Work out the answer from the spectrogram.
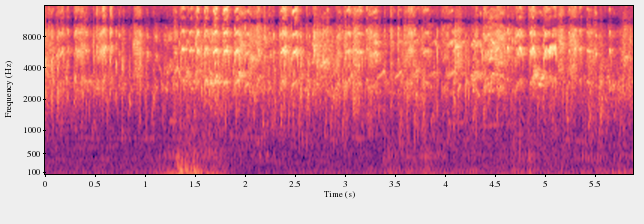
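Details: Aviary budgerigars warbling and chirping in a busy colony chorus, with a brief low flutter or thump early on.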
